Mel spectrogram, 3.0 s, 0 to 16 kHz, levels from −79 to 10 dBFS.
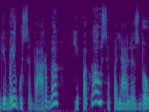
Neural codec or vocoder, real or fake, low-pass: vocoder, 44.1 kHz, 128 mel bands, Pupu-Vocoder; fake; 14.4 kHz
